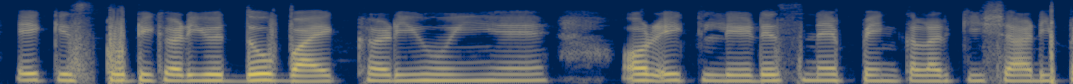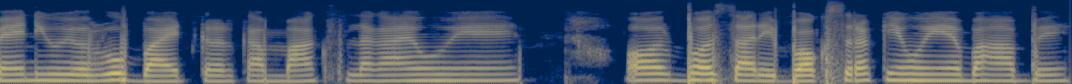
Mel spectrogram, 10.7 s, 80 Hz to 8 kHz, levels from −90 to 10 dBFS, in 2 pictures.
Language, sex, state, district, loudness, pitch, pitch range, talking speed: Hindi, female, Chhattisgarh, Jashpur, -18 LUFS, 210 Hz, 200-215 Hz, 215 wpm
